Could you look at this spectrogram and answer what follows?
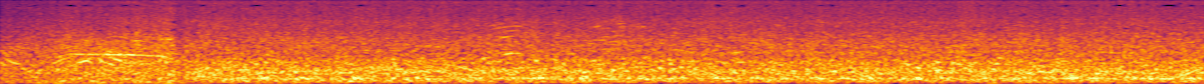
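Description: Water pouring from an overflowing village lake at Pulamithi, a steady broadband rush like a small waterfall that stays loud and constant throughout with no break.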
